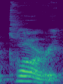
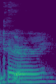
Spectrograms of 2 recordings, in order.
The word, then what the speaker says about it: Curie: Because, and he was saying women in the world And you were saying Madame Curry. Am I saying it right? Madame Curry. Yeah, Marie Curie.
